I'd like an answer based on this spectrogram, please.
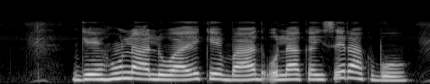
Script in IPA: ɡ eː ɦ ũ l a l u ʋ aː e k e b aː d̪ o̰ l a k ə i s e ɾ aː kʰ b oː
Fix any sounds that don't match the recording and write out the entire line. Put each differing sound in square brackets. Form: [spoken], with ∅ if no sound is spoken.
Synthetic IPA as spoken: ɡ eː ɦ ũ l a l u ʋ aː e k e b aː d̪ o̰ l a k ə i s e ɾ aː kʰ b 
